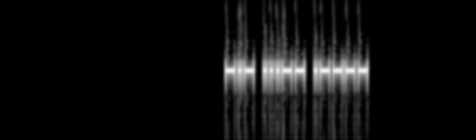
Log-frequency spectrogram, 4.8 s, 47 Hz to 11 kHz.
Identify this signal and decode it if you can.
Morse code, heard as a keyed tone, about 38 wpm, 700 Hz. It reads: K31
